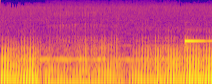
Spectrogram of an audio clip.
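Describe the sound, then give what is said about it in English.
A cat purrs loudly, a steady rumbling drone with a rhythmic pulse as it breathes in and out, with no talking over it. “And with his little claws, he'd knead my chest and he would purr like a jet engine.”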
